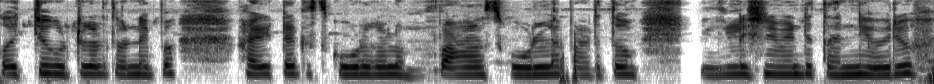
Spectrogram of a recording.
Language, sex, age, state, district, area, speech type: Malayalam, female, 18-30, Kerala, Kozhikode, rural, spontaneous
